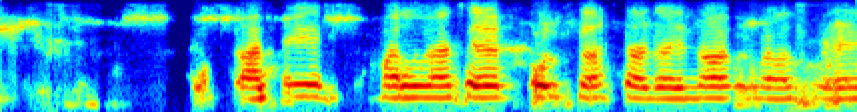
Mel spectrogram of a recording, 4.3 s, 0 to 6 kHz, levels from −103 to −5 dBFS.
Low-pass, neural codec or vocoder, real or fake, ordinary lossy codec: 5.4 kHz; codec, 24 kHz, 1.5 kbps, HILCodec; fake; Opus, 32 kbps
